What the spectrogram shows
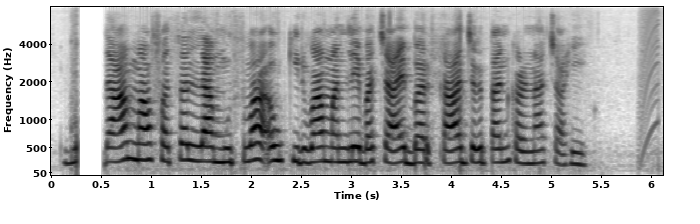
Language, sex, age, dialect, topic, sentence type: Chhattisgarhi, female, 18-24, Central, agriculture, question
